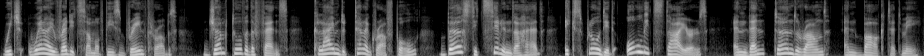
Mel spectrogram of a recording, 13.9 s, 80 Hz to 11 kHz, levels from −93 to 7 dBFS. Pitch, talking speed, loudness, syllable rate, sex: 190 Hz, 145 wpm, -20 LUFS, 4.3 syllables/s, female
